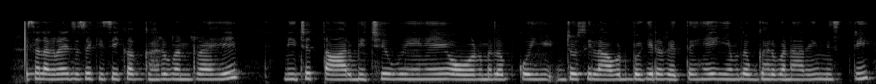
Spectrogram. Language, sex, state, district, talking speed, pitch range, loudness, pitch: Hindi, female, Maharashtra, Solapur, 200 wpm, 235-245 Hz, -28 LUFS, 240 Hz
